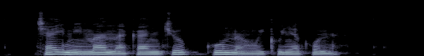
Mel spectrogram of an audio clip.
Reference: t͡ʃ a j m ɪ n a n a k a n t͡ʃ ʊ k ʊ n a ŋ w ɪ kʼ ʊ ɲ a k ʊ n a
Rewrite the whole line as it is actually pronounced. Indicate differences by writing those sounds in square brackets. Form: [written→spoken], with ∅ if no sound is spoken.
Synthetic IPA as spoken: t͡ʃ a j m ɪ [n→m] a n a k a n t͡ʃ ʊ k ʊ n a ŋ w ɪ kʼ ʊ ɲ a k ʊ n a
